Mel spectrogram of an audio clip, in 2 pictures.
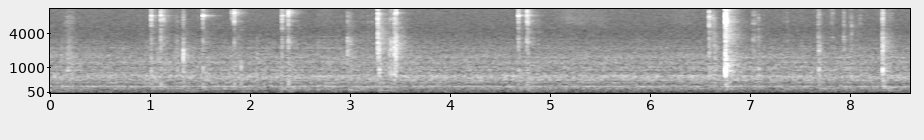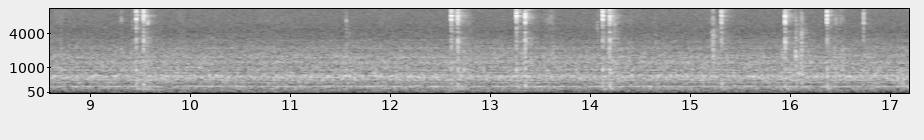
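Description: Computer keyboard typing in short, scattered bursts of light clicks over a steady background hum, fairly quiet and without speech, as text is entered into a Hindi-language newspaper advertisement design.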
